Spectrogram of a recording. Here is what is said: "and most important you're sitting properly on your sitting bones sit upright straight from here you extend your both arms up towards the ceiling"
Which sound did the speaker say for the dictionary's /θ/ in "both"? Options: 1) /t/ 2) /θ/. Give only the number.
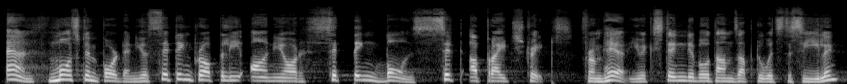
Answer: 1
